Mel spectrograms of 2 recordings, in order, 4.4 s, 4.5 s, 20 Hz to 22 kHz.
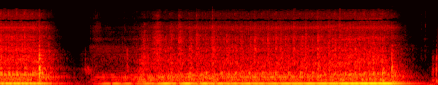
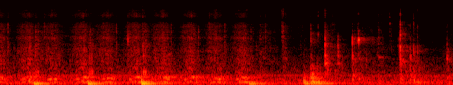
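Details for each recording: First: Dorina Overlock 710 serger, very dirty, with the motor worked loose from its mounting and still running: steady low hum with a loose, buzzy rattle underneath; the loose motor is the fault, cause unknown to the owner. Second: Dorina Overlock 710 serger after the loose motor was reattached (secured with superglue) and parts cleaned and oiled: after handling knocks it spins up into a smooth, steady whir with no rattle; running normally.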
